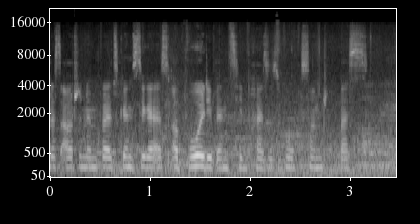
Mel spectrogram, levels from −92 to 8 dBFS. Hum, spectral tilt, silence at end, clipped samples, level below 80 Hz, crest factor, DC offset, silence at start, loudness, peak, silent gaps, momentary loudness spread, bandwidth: none; -4.5 dB/octave; 0 s; under 0.1%; -48 dBFS; 20 dB; under 0.1%; 0 s; -24 LUFS; -4 dBFS; none; 11 LU; 16 kHz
